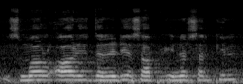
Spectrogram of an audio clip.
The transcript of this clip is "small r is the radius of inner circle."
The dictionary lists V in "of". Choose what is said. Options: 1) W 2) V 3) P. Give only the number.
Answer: 3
